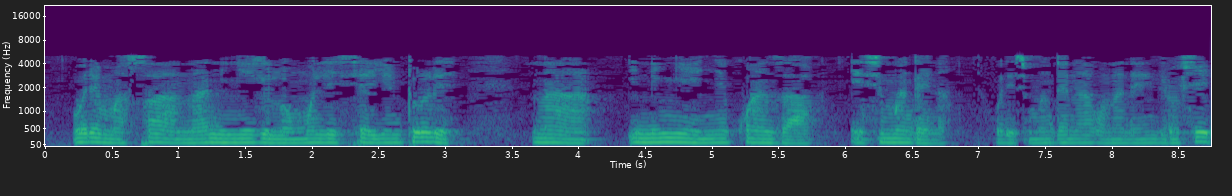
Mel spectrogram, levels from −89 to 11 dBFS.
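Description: Throughout, the speech sounds dull and smeared, with nothing above 5 kHz. The likely cause is heavy AAC compression, which fits a bitrate around 12 kbps.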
